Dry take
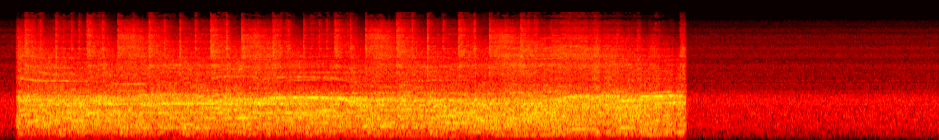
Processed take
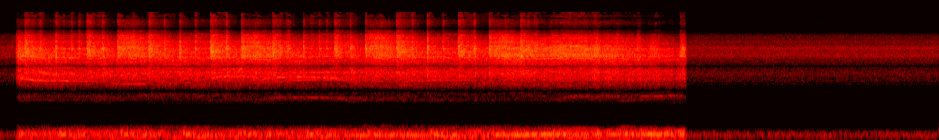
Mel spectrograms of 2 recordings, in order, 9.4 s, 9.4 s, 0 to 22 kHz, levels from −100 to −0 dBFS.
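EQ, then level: inverse Chebyshev band-stop 400–990 Hz, stop band 80 dB; static phaser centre 2.5 kHz, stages 8; +1.0 dB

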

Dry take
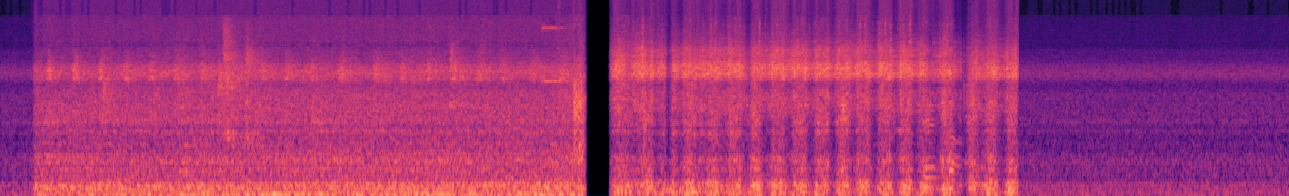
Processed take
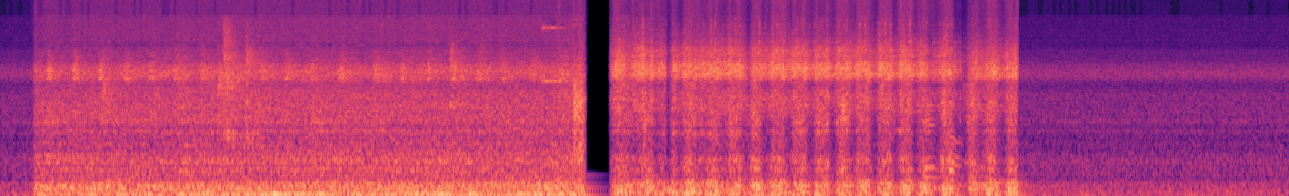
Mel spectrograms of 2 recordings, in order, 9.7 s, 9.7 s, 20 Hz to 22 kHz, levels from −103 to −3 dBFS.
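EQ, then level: bass shelf 120 Hz +4 dB; hum notches 50/100/150/200/250/300/350/400/450 Hz; +5.0 dB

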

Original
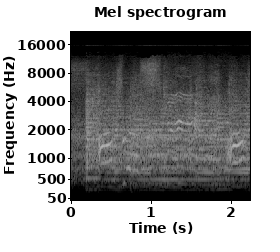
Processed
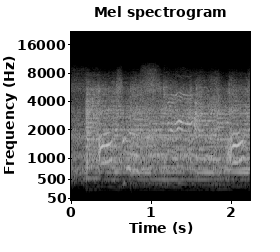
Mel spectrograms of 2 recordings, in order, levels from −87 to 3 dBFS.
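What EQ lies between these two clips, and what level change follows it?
dynamic bell 540 Hz, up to -5 dB, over -42 dBFS, Q 0.73; distance through air 130 m; cabinet simulation 370–7500 Hz, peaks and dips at 650 Hz +10 dB, 920 Hz +4 dB, 3.1 kHz +6 dB, 5.4 kHz +8 dB; +7.5 dB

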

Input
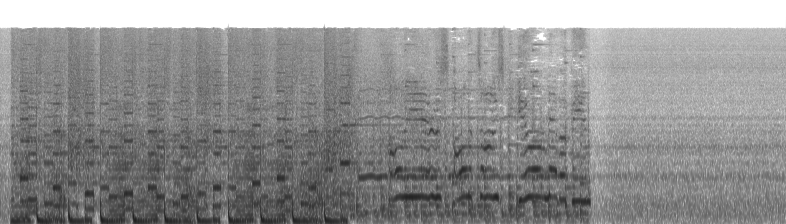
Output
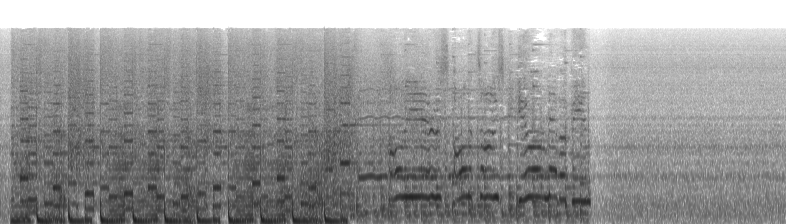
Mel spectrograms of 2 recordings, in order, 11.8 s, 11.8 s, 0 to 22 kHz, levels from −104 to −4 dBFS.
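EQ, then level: distance through air 63 m; 0.0 dB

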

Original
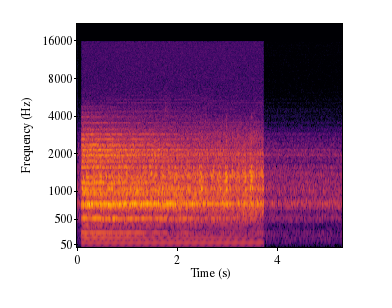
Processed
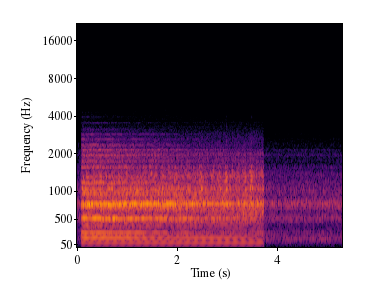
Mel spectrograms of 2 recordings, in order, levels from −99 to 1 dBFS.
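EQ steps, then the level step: Chebyshev low-pass 530 Hz, order 2; peaking EQ 150 Hz +12 dB 0.55 oct; 0.0 dB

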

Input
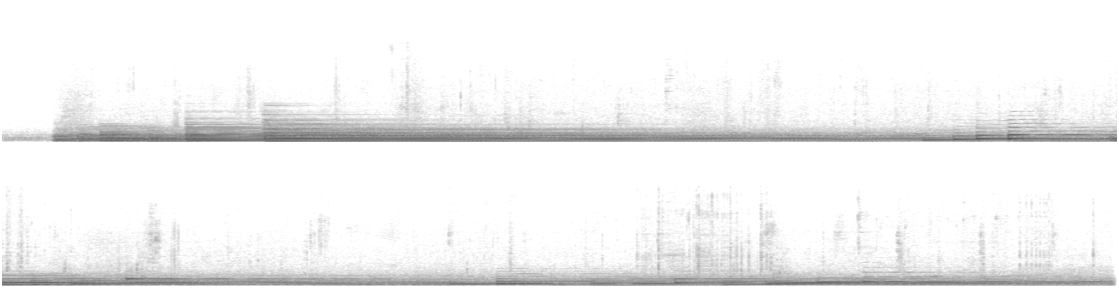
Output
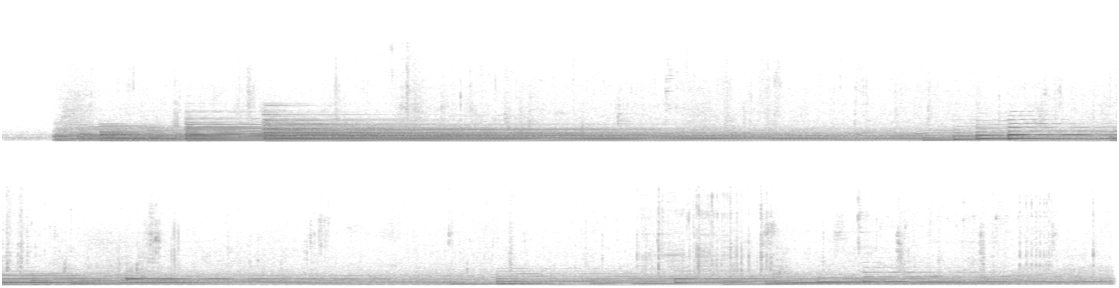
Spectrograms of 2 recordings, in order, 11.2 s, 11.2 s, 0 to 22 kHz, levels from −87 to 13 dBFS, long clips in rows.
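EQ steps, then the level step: high-pass 270 Hz 6 dB/octave; low-pass 1.4 kHz 6 dB/octave; differentiator; +14.0 dB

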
